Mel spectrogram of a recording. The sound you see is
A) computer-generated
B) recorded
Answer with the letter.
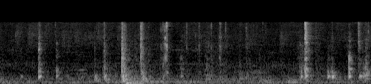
B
